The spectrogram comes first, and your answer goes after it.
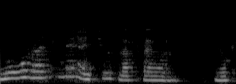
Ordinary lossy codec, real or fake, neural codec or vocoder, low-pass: none; fake; vocoder, 22.05 kHz, 80 mel bands, HiFi-GAN; 5.4 kHz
